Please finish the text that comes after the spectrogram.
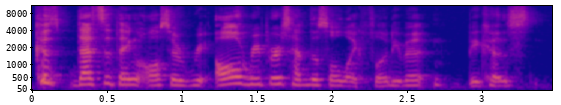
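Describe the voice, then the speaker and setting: A woman's voice: medium pitch, fast. A young woman chatting casually while she draws, rambling and restarting her sentences, with a somewhat nasal voice. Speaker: channel host. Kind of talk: casual chat while drawing.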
